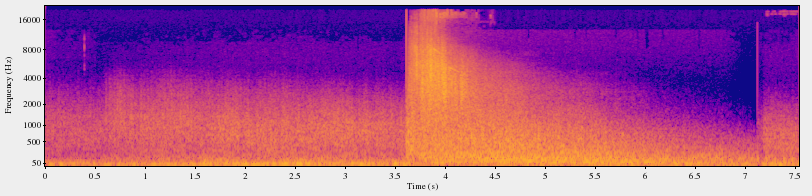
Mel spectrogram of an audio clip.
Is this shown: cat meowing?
no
